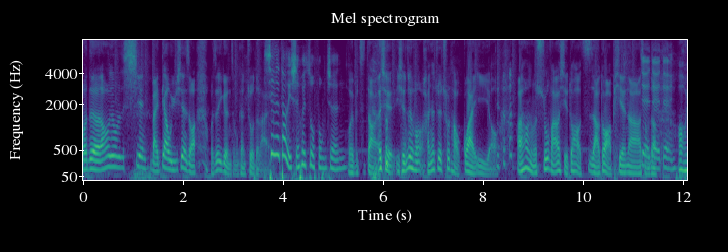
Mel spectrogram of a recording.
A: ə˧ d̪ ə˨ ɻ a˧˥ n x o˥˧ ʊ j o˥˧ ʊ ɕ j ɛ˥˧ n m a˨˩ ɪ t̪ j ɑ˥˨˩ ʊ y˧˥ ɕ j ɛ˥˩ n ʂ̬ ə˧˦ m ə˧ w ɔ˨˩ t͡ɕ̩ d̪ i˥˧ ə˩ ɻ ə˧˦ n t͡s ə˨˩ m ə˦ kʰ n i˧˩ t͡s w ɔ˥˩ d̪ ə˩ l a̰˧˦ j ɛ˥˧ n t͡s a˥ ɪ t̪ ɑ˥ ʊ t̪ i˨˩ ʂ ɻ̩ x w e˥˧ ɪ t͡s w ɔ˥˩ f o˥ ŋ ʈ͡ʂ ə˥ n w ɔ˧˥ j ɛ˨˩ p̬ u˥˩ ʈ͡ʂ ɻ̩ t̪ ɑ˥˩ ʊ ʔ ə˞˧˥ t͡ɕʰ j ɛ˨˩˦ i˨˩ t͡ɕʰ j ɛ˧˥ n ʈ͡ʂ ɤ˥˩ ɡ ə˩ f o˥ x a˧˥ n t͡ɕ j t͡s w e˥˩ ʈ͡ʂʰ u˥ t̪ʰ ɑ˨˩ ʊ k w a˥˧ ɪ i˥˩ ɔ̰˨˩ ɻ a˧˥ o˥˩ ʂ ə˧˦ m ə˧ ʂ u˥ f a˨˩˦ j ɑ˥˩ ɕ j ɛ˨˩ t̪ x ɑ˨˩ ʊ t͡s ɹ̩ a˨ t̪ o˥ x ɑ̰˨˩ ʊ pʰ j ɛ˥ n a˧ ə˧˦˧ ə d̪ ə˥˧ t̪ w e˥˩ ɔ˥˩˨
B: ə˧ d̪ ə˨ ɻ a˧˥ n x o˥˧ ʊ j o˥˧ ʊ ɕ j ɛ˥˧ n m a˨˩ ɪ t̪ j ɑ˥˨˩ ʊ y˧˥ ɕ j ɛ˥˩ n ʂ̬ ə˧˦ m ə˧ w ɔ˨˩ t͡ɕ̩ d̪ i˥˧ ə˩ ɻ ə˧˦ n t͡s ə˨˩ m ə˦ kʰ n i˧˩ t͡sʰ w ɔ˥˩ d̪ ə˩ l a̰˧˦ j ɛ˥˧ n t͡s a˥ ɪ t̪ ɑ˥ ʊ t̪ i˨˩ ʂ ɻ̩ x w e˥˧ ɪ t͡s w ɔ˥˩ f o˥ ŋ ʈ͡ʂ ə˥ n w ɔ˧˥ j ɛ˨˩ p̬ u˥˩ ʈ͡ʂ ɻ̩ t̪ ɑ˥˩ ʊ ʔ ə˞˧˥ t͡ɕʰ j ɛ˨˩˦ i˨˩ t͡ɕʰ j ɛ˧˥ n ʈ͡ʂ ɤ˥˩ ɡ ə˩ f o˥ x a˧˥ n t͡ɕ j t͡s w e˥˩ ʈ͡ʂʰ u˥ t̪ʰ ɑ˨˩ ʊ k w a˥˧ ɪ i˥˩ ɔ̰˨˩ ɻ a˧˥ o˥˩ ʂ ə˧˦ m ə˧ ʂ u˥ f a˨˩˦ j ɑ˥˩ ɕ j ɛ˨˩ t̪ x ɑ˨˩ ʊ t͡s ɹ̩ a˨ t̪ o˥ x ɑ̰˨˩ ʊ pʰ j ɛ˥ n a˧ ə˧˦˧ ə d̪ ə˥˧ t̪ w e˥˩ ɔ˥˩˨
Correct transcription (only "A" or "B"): A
